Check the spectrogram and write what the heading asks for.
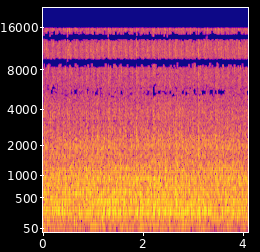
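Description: Brother four-thread serger running steadily at stitching speed, stitching and trimming fabric as it is fed through around a curve.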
